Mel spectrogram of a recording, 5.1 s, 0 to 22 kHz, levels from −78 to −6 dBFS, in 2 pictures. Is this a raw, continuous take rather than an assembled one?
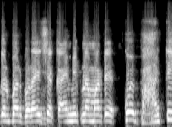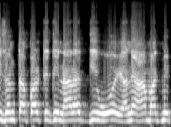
no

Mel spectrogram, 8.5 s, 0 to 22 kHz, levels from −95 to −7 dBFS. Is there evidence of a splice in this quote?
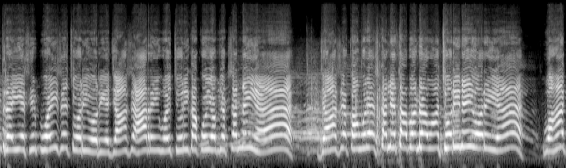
no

